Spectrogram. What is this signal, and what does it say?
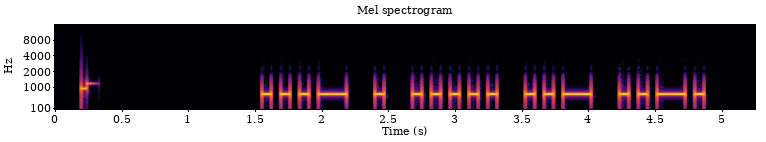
Morse code, heard as a keyed tone, about 17 wpm, 700 Hz. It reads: VE5UF
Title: Call Signs Repeated 2x - 17wpm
